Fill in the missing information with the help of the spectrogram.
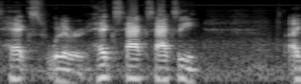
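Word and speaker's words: Haxe: hacks hacks II I always thought it was hack C originally it's spelling h ax e but they say it's it's pronounced X because you know they have the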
